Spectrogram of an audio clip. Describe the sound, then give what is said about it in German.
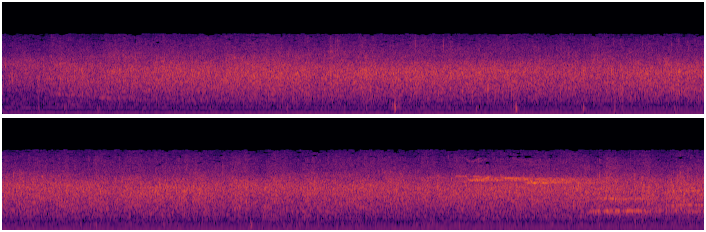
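Sustained audience applause as three people are called to the front to be given a gift, a dense steady wash of clapping hands lasting the whole stretch at even loudness, swelling slightly near the end, with no talking over it. “Ich möchte, dass ihr drei nach vorne kommt, ähm, ihr, ihr, ihnen einen herzlichen Applaus gebt und wir möchten sie kurz beschenken.”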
